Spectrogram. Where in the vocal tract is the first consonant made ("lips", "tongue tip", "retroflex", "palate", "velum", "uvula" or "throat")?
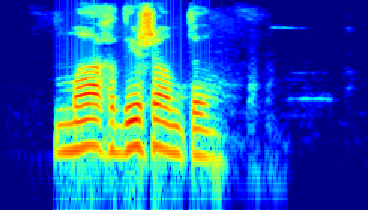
lips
